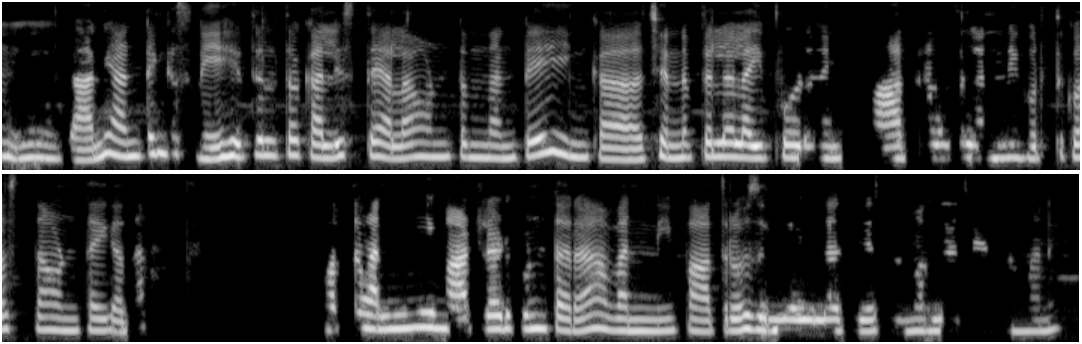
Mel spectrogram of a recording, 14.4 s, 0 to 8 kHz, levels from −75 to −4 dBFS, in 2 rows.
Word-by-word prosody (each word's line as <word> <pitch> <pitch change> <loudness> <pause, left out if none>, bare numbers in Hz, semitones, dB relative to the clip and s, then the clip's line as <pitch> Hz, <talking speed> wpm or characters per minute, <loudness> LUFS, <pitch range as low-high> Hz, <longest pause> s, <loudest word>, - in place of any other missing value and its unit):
హుహు. 230 -2 0 0.3
కానీ 190 +9 +3
అంటే 255 +3 +1
ఇంకా 295 -1 -2
స్నేహితులతో 255 +5 +1
కలిస్తే 250 +5 +1
ఎలా 220 +2 0
ఉంటుందంటే 235 0 -2 0.2
ఇంకా 235 -4 -1 0.3
చిన్న 235 -5 +1
పిల్లలయిపోవడం, 230 -2 +2
ఇంకా 215 +1 -6 0.2
పాత 210 +2 +2
రోజులన్నీ 230 -1 -4
గుర్తుకొస్తా 235 +2 -5
ఉంటాయి 215 0 -3
కదా! 215 +8 -7 1.2
మొత్తం 260 +5 -3
అన్నీ 250 +3 +3
మాట్లాడుకుంటారా? 240 -1 +2
అవన్నీ? 205 -2 0 0.2
పాత 200 -1 0
రోజుల్లో 210 -3 +2
ఇలా 205 0 +1
చేసాం, 200 0 -5
అలా 205 0 -3 0.2
చేశామాని? 200 0 -8
225 Hz, 115 wpm, -19 LUFS, 210-245 Hz, 1.2 s, కానీ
